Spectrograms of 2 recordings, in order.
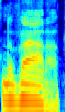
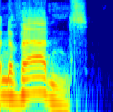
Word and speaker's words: Nevada: It's Nevada. – Oh, really? – I learned that a while ago. I got educated very aggressively by Nevadans. That it is not Nevada.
